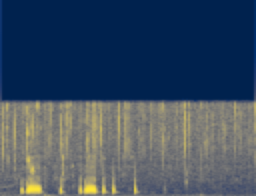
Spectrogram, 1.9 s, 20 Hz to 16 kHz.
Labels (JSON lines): {"label": "biophony, knock croak", "recorder": "SoundTrap 300"}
